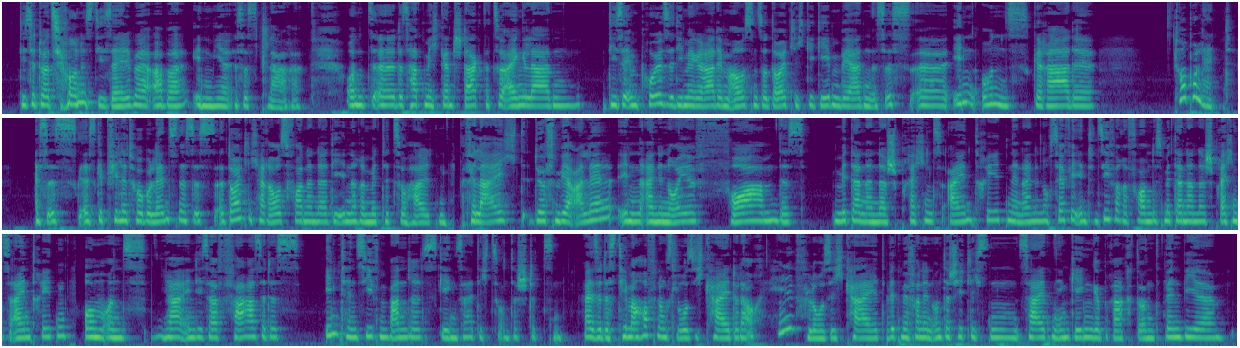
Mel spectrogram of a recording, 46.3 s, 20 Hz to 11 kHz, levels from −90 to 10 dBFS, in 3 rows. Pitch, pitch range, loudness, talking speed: 200 Hz, 190-210 Hz, -23 LUFS, 135 wpm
